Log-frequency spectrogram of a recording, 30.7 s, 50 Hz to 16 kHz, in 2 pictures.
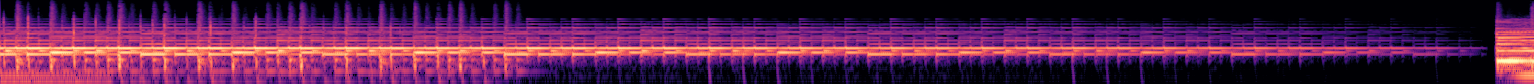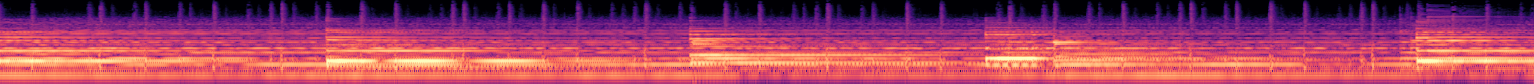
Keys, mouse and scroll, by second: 0.0 middle click, 4.6 c, 7.7 ctrl+r, 12.8 middle click, 14.7 right click, 16.0 click, 16.7 c, 26.6 middle click, 29.6 c.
